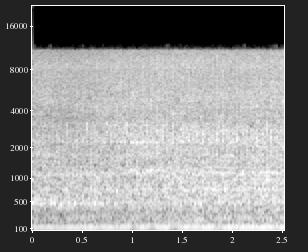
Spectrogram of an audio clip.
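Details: 2006 Jeep Liberty idling after a torque converter change: smooth, even idle with a steady low hum and no whine; the transmission sounds healthy and quiet.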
